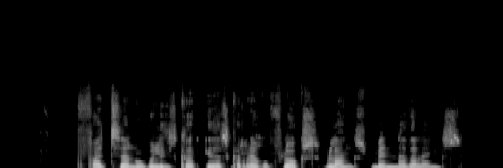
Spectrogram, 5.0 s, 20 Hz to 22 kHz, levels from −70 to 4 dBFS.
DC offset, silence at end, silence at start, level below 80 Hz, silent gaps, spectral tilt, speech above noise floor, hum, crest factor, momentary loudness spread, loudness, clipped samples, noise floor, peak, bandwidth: under 0.1%; 0.45 s; 0.75 s; -56 dBFS; none; -6 dB/octave; 46 dB; none; 20 dB; 5 LU; -22 LUFS; under 0.1%; -67 dBFS; -2 dBFS; 10.5 kHz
